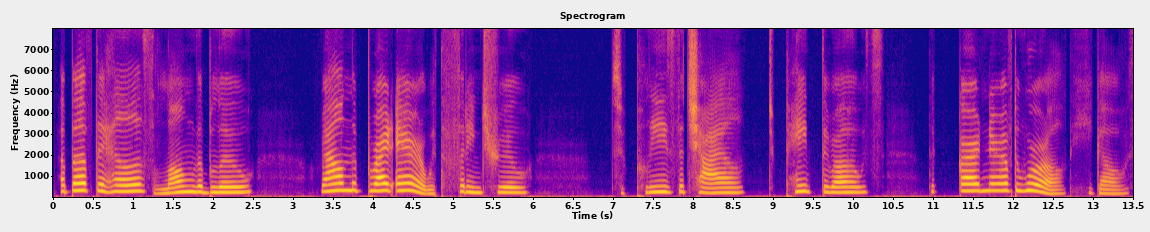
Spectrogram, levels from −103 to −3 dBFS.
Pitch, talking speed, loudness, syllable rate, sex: 265 Hz, 125 wpm, -16 LUFS, 3.5 syllables/s, female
